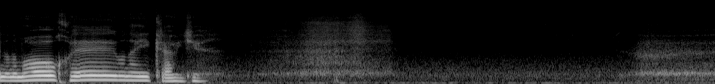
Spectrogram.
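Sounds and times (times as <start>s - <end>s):
speech: 0.0s - 2.2s
slow deep breathing: 2.5s - 4.0s, 6.2s - 7.1s.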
